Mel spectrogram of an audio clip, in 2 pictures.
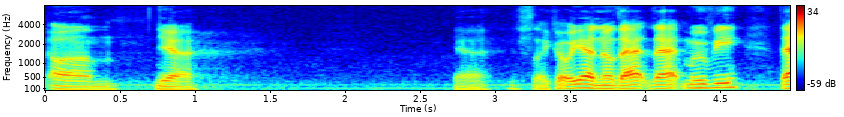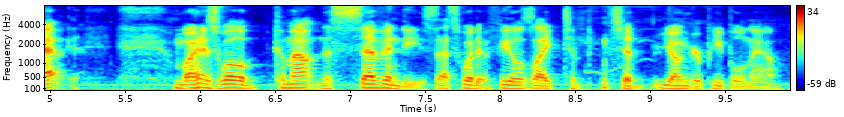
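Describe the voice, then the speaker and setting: Low-pitched man chatting casually. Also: normal speed, vocal fry, fairly bright tone. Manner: rambling, self-correcting. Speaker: podcast host. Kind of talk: casual chat.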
